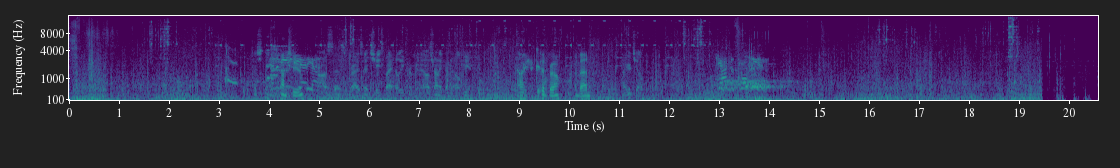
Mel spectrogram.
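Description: Wind rushes steadily past a parachute in flight.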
